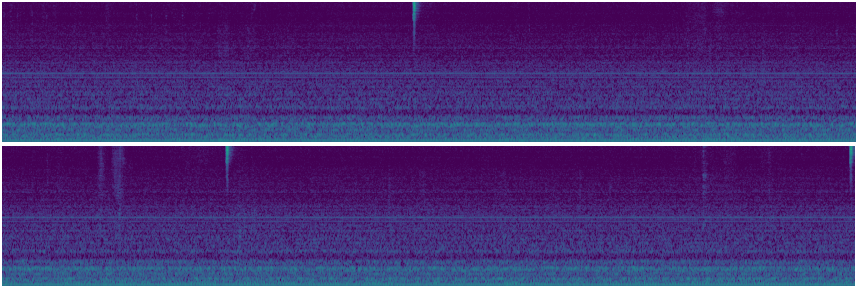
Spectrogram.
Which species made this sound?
Poecilimon ornatus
